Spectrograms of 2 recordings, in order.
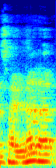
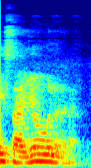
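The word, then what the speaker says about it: さようなら: Sayonara juga agak panjang pengucapannya. Bukan sayonara, tapi sayonara. Ya.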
